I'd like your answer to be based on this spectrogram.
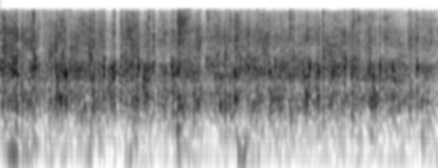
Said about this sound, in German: Herzlich willkommen zur Küchenschlacht, liebe Zuschauer. Vielen Dank für den tollen Applaus.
